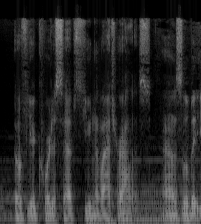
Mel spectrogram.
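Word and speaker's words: Ophiocordyceps unilateralis: by I'm not going to be able to pronounce this um opio Corps unilateralis Opia Corps unilateralis that was a little bit easier than I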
